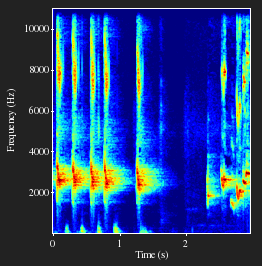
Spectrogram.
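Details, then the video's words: Yellow-vented bulbul (trucukan) in a fighting-style wild rapid song, tarung ngalas ropel: five bright, clipped notes near the upper-middle range in quick succession, a pause, then a tumbling burst of chattering notes, with soft low thumps under the first notes. "KICAU SUARA trucukan gacor TARUNG NGALAS ROPEL"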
